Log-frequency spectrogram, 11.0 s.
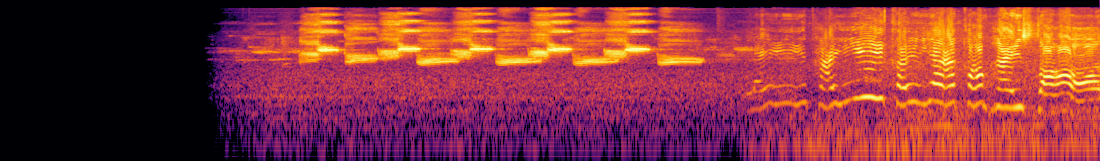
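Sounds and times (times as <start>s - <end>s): bird whistling two-note call: 3.0s - 7.1s.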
